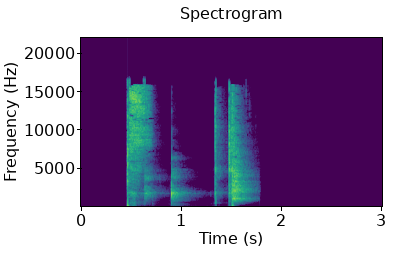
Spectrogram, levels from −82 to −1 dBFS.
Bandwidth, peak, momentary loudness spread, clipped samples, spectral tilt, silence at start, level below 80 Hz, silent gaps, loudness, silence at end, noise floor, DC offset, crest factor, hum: 17 kHz; 0 dBFS; 14 LU; under 0.1%; 0.5 dB/octave; 0.45 s; -52 dBFS; none; -20 LUFS; 1.3 s; under -90 dBFS; under 0.1%; 26 dB; none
